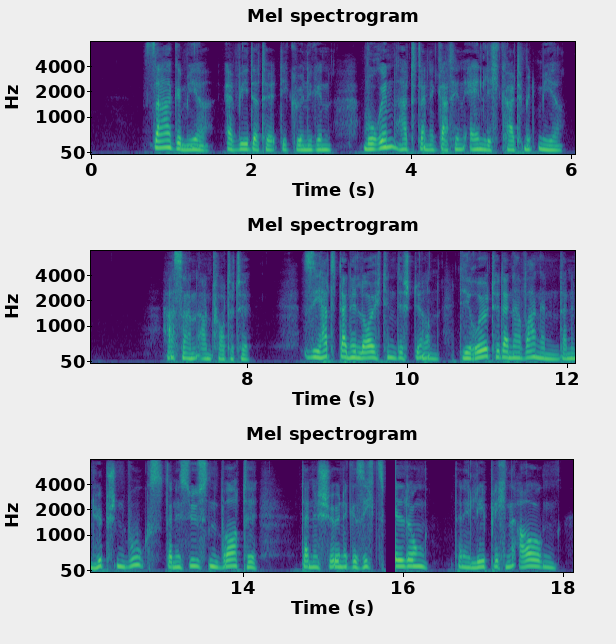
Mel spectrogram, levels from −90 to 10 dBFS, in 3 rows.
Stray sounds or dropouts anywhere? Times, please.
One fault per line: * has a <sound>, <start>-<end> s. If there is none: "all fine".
* has a dropout, 15.8-15.9 s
